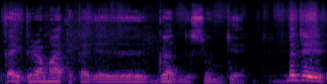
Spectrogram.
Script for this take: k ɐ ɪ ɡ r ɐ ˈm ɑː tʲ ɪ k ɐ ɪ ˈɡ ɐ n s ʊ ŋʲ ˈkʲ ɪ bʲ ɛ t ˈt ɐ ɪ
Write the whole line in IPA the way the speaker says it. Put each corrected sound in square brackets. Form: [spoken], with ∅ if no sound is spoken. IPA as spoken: k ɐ ɪ ɡ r ɐ ˈm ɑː tʲ ɪ k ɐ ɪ ˈɡ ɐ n s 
